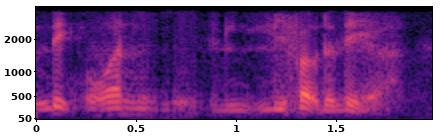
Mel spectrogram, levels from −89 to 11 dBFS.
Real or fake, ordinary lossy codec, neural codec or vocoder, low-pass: real; AAC, 16 kbps; none; 3.6 kHz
